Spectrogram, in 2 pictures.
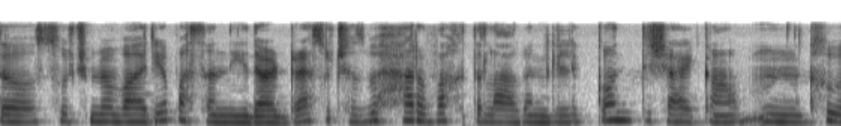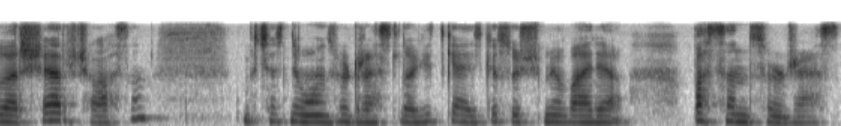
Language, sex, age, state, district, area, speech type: Kashmiri, female, 30-45, Jammu and Kashmir, Shopian, rural, spontaneous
